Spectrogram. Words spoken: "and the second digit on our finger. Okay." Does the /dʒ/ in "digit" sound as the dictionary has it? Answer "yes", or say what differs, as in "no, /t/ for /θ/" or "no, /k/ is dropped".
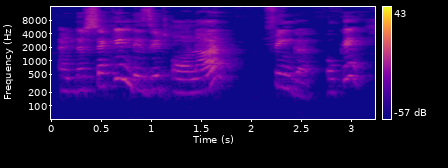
no, /z/ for /dʒ/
